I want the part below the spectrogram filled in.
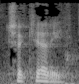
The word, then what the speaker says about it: Chiquetti: And over the last few months, I've heard many pronunciations of this, but I've been assured by the locals here that it is Chiquetti, and it's been helpful to remember if you move the H out of the middle and put it at the beginning, it seems to work better that way.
